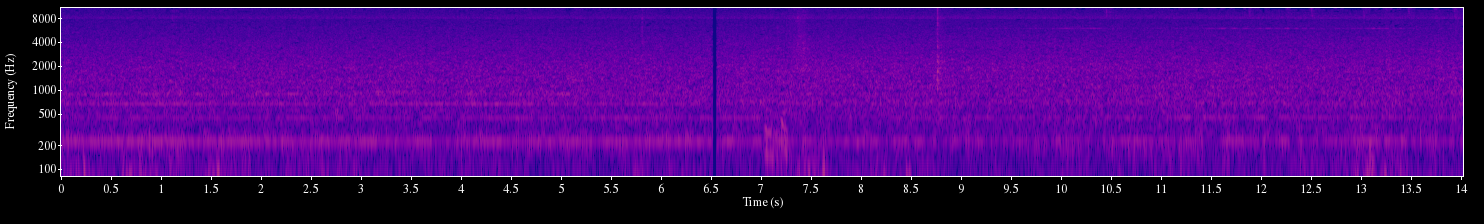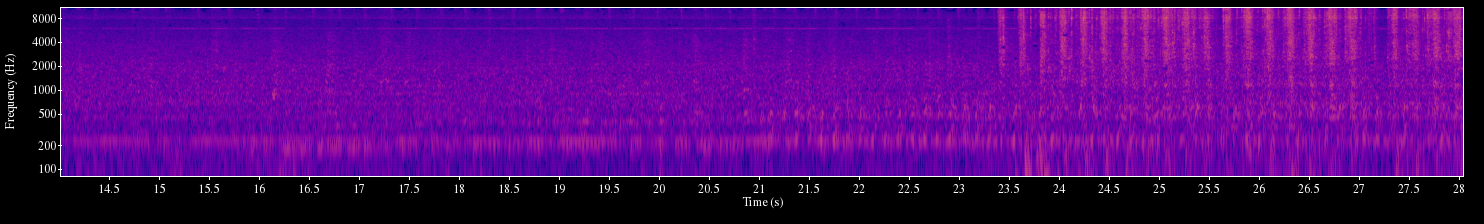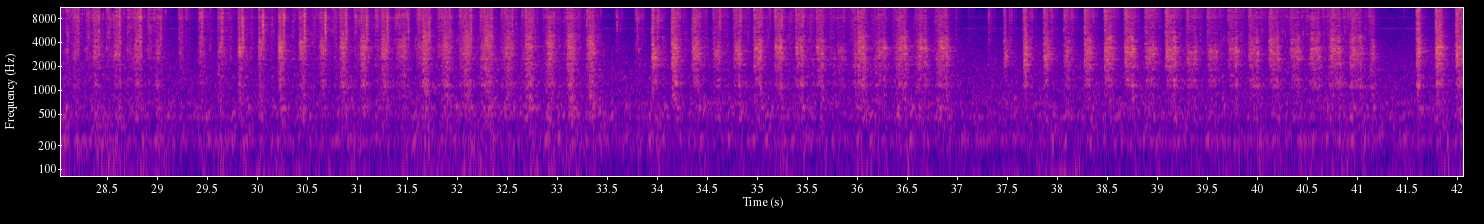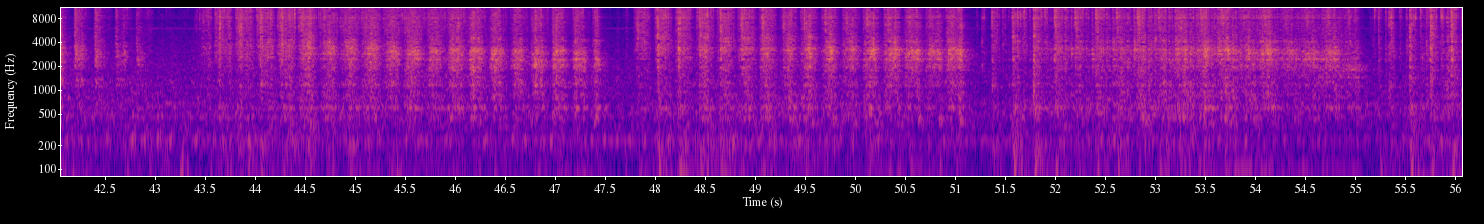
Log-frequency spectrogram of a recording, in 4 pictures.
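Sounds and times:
lathe motor humming: 14.8 - 56.0
turning tool chattering on bamboo: 22.9 - 56.0.

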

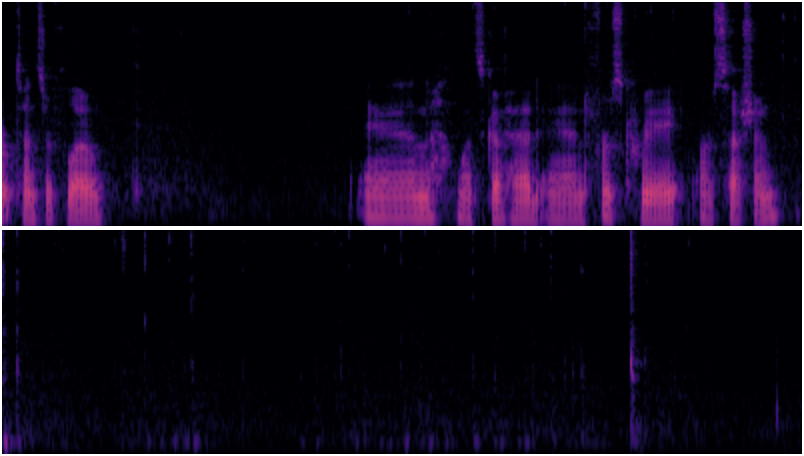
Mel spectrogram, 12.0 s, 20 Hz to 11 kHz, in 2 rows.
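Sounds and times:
computer keyboard typing: 5.8 - 6.2, 6.9 - 7.5, 8.3 - 11.2.

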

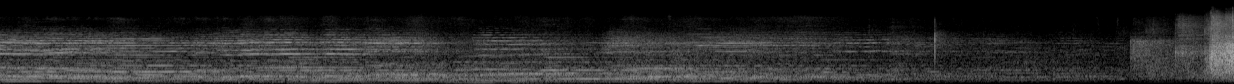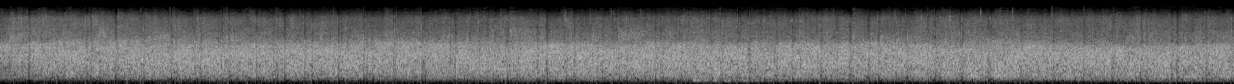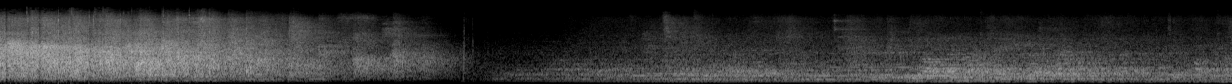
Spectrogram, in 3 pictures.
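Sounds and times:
crowd applauding: 11.3 - 29.3.

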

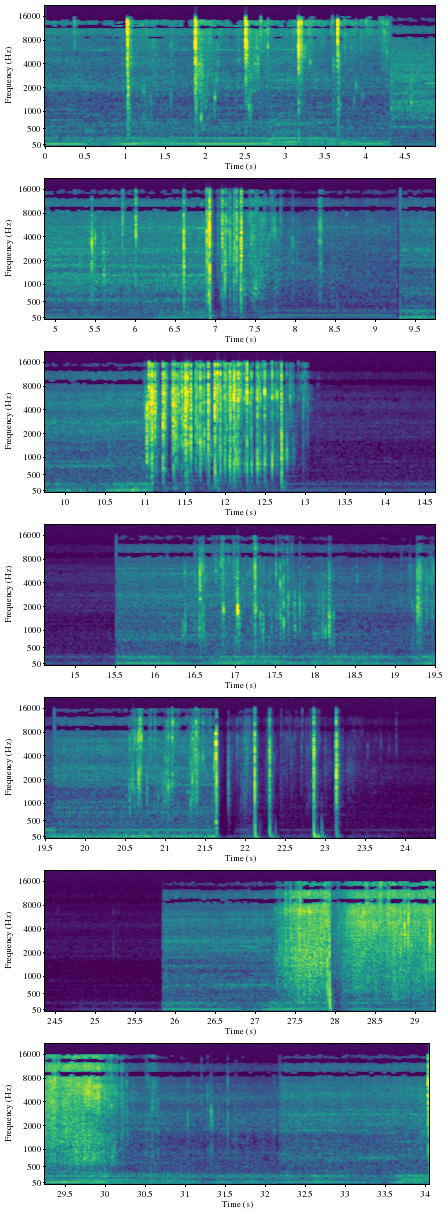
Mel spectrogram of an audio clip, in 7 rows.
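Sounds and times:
car engine low hum: 0.0 - 34.0
tyre crushing plastic objects: 5.4 - 8.6, 11.0 - 13.0, 16.3 - 18.3, 20.5 - 23.3, 27.3 - 30.6.

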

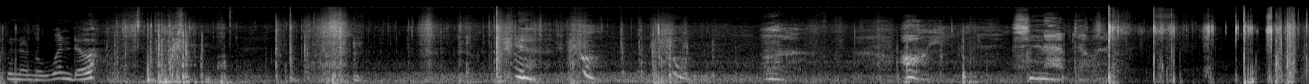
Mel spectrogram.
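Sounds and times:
vocal grunts: 3.4 - 3.8, 4.9 - 8.1.

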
